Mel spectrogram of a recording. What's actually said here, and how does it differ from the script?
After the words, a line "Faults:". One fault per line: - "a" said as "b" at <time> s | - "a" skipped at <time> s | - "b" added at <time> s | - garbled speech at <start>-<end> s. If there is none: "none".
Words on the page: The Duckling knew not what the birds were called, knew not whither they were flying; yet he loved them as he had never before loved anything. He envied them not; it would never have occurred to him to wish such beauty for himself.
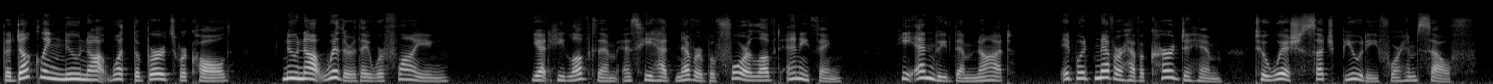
The Duckling knew not what the birds were called, knew not whither they were flying; yet he loved them as he had never before loved anything. He envied them not; it would never have occurred to him to wish such beauty for himself.
Faults:
none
